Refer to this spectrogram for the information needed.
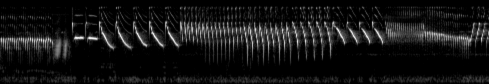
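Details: Canary singing to provoke rival birds: a buzzy opening, loud descending whistled sweeps, then a long rapid series of falling notes, a harsh trill, and a final rattle.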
